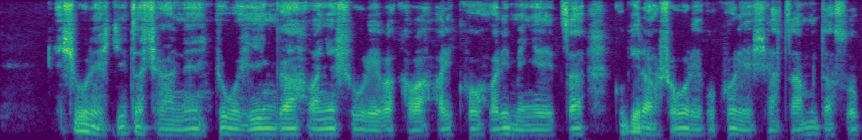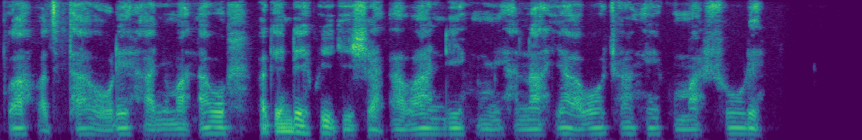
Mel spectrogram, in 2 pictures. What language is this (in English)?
Rundi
